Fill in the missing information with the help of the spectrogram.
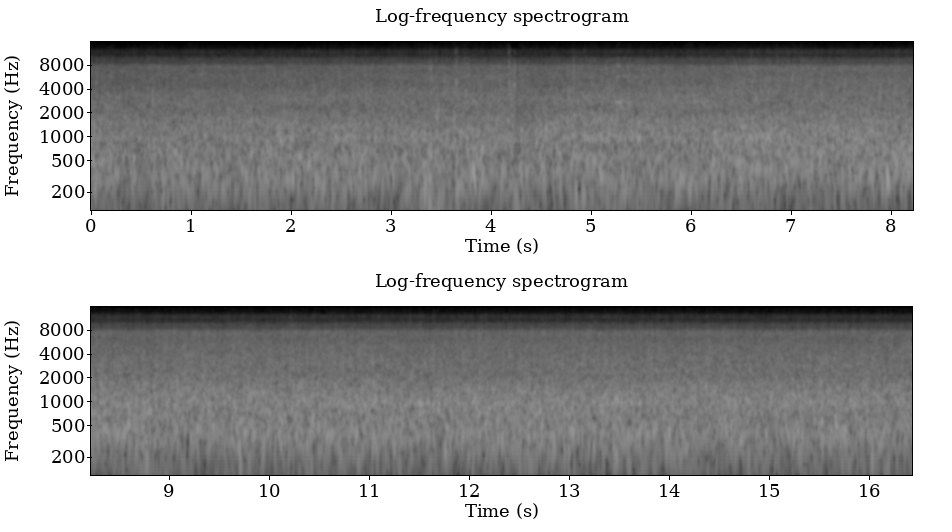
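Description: Small rocky mountain stream rushing over a low bedrock ledge into a pool: a steady, even rush of water.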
